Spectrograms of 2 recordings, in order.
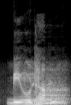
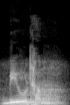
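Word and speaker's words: ব্যূঢ়ং: বিউঢ়ম দুর্যোধনস্তদা ৮। সংস্কৃত শ্লোক উচ্চারণে অন্তস্থ জকে ইয় উচ্চারণ করতে হবে, বিউঢ়ম।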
